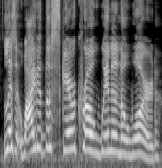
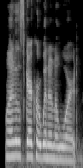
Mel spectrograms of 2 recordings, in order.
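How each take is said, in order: First: Animated, projected question; emphatic joke setup. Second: Said in the usual way. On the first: Pretend. Streamer telling chat a dad joke, emphatic setup. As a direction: pitch the riddle out to the room.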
